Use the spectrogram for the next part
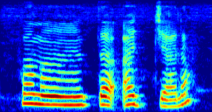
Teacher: جیم کے اوپر شد ہے اس لیے عین کی زبر کو جیم کے ساتھ ملائیں گے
